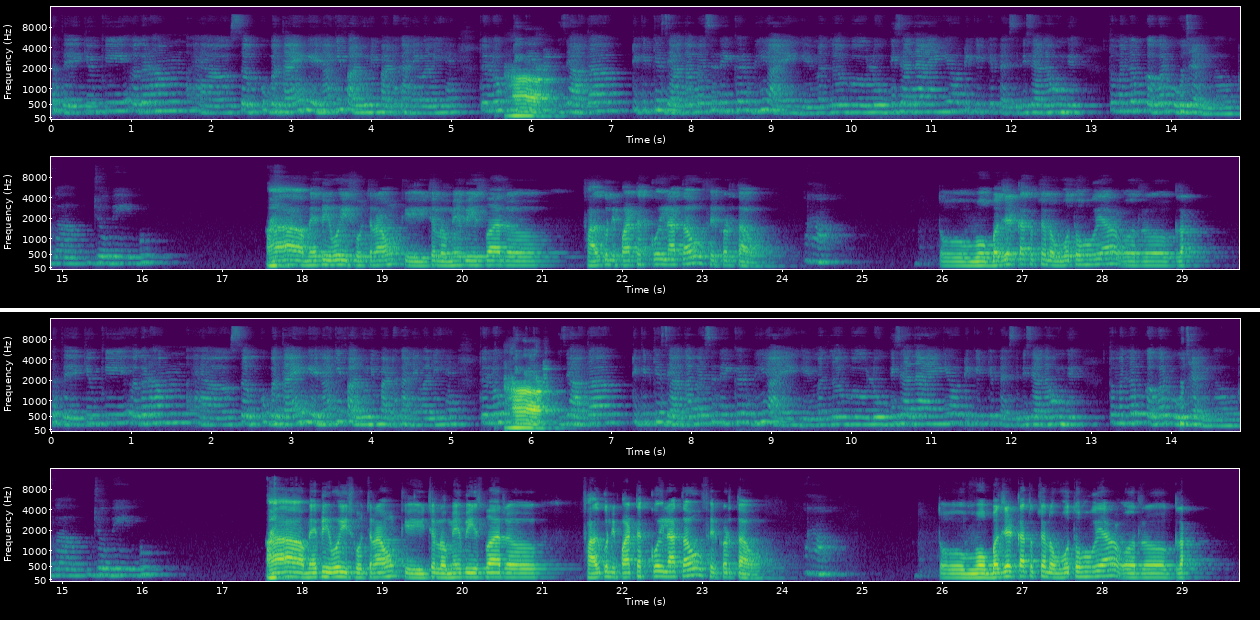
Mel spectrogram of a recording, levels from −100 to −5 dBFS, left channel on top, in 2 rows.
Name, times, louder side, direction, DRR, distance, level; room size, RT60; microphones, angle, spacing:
voice 1, 0.0-12.8 13.2-16.1 24.3-24.6, right 1 dB, 5° right, -4 dB, 3.6 m, -40 dB
voice 2, 5.7-6.2 17.5-20.9 21.5-23.7 26.0-29.0, right 6 dB, 60° right, 9 dB, 0.4 m, -25 dB
8.7 x 6.5 x 4.0 m, 0.80 s
head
